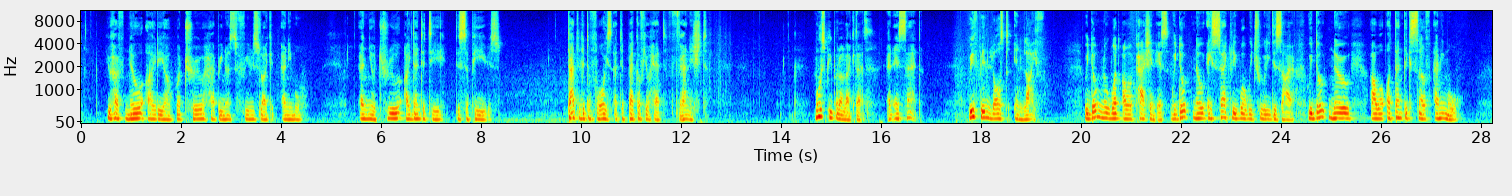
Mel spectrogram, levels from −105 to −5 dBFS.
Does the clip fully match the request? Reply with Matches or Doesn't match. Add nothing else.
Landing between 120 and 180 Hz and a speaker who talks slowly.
Matches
